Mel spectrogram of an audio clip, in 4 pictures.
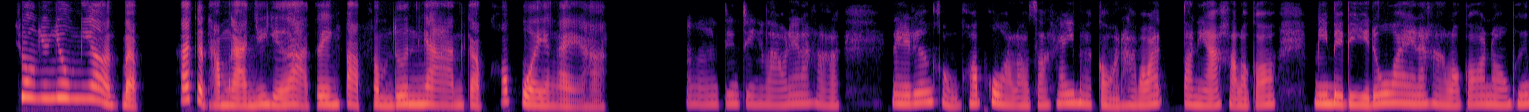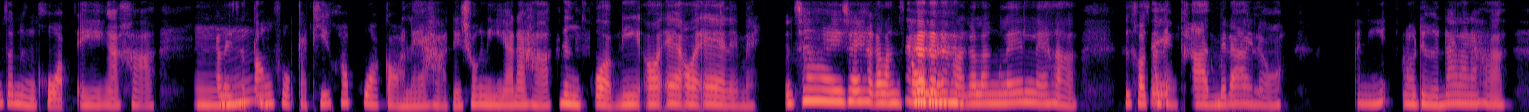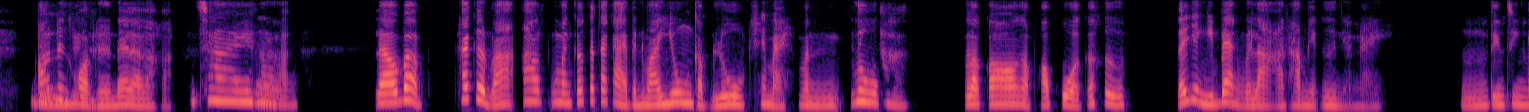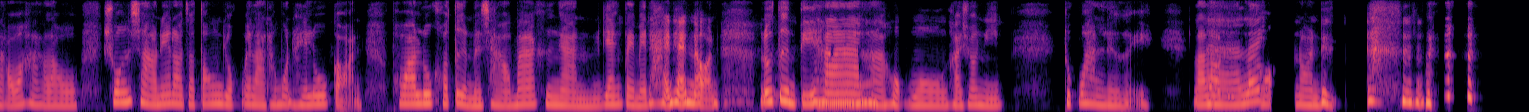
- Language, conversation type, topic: Thai, podcast, คุณมีวิธีหาความสมดุลระหว่างงานกับครอบครัวอย่างไร?
- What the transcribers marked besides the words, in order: chuckle; unintelligible speech; laughing while speaking: "ไม่ได้"; chuckle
